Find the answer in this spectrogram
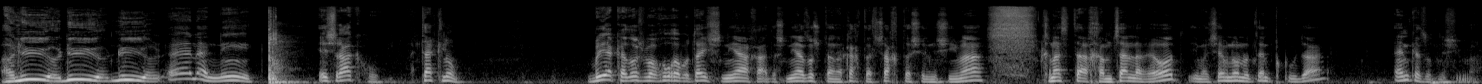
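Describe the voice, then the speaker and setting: High-voiced man preaching with animated storytelling. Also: gravelly. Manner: animated storytelling, acts out dialogue, repeated rhetorical questions. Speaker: rabbi. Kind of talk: Torah lesson sermon.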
